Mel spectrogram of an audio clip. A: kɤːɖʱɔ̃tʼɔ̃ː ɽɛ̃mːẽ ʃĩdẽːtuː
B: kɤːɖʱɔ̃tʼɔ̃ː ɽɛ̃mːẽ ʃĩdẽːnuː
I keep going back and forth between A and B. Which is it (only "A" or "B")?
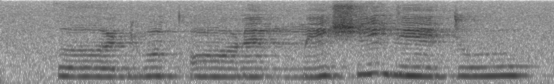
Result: A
